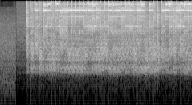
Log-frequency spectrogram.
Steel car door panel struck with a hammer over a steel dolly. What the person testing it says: I know I'm on the dolly that way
